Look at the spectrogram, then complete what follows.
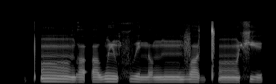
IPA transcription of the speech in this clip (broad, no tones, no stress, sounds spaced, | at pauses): pʼ ɔ̃ː ɡ ɒ ʔ ɒ w ẽ xʷ e n ɔ ŋ ũː v ɒ d tʼ ɔ̃ː xʲ e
